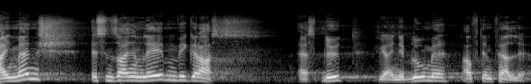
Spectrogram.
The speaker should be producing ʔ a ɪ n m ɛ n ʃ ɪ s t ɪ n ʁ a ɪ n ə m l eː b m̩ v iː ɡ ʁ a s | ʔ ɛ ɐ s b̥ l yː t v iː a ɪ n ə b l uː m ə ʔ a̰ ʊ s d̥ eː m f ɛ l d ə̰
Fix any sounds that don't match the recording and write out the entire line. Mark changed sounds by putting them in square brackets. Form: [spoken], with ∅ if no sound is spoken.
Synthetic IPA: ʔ a ɪ n m ɛ n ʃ ɪ s t ɪ n [z] a ɪ n ə m l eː b m̩ v iː ɡ ʁ a s | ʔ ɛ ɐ s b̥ l yː t v iː a ɪ n ə b l uː m ə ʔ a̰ ʊ [f] d̥ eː m f ɛ l d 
